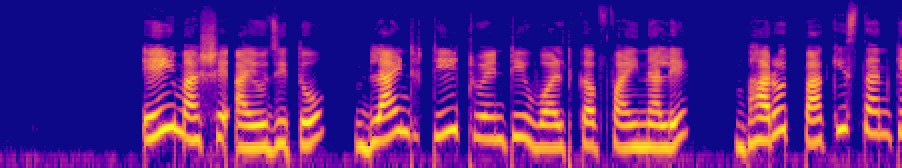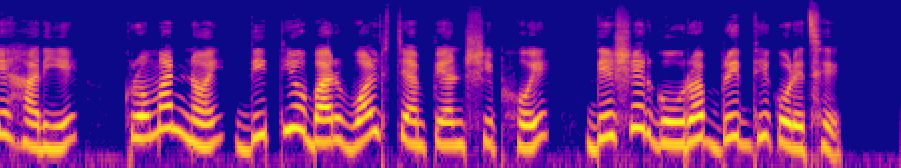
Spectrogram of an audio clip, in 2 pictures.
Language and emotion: Bengali, neutral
